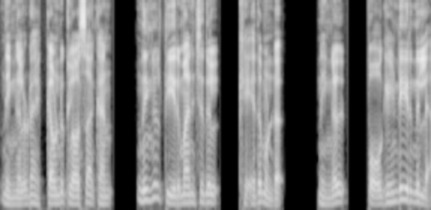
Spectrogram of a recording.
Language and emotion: Malayalam, sad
